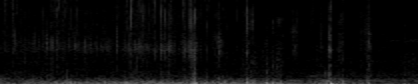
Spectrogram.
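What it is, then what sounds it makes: Foam scrub sponge being scratched. Fingertips squeeze and scratch across a hand-sized smiley-face scrub sponge, made of solid but soft yellow polymer foam with holes on one side and a pink scouring side, held close to the mic. The result is a dense, crackly, crinkling scratch over a deep, muffled low rumble, with scattered bright, sharp ticks that die away almost instantly.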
